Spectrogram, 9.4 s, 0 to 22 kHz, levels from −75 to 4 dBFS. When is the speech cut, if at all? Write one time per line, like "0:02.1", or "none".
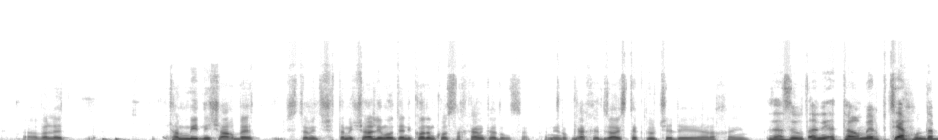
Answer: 0:06.0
